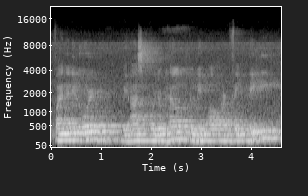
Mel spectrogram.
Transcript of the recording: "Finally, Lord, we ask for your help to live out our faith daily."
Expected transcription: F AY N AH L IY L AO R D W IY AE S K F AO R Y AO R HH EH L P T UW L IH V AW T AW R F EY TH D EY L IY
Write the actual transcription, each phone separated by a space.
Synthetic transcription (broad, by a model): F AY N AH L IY W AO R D W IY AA S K F AO R Y AO R HH EH L P T UW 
